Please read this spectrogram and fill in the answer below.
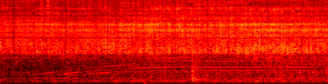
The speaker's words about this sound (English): A dehydrator oven, and a record vacuum.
